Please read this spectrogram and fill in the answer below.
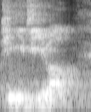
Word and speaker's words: Pedul: So Pedul. Pronounced like bike pedal, but Pedul.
